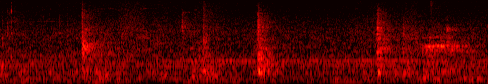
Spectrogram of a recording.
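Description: Near silence broken by four faint, irregular clicks from the camera being handled as it is set in place.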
